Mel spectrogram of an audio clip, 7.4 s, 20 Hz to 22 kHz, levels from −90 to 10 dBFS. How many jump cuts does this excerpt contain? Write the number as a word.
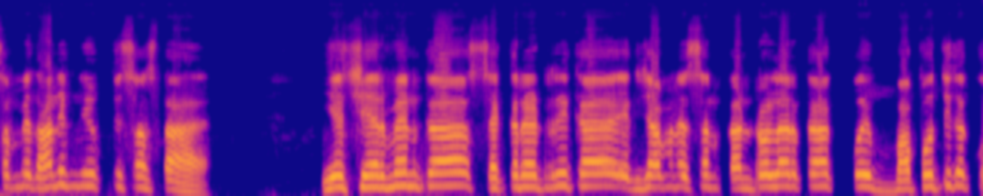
zero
